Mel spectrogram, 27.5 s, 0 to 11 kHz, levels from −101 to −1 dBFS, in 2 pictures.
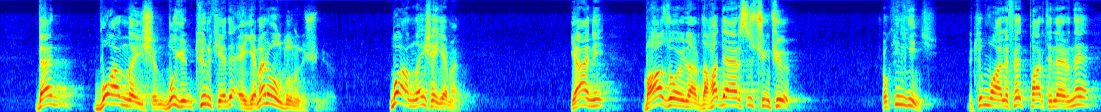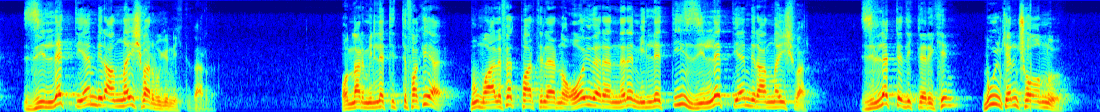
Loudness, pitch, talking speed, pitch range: -22 LUFS, 190 Hz, 110 wpm, 160-215 Hz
